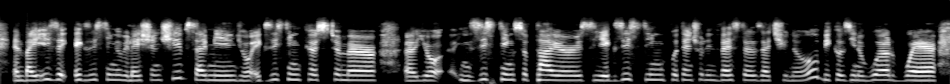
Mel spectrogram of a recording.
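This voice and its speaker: At a moderate pace, a woman with a French accent speaks with fairly even intonation. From DR Congo. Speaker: investor. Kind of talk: conference talk. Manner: hesitant, many fillers.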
